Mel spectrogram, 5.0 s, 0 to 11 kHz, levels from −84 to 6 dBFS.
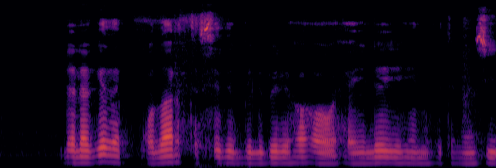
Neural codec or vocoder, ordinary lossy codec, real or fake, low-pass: none; none; real; none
